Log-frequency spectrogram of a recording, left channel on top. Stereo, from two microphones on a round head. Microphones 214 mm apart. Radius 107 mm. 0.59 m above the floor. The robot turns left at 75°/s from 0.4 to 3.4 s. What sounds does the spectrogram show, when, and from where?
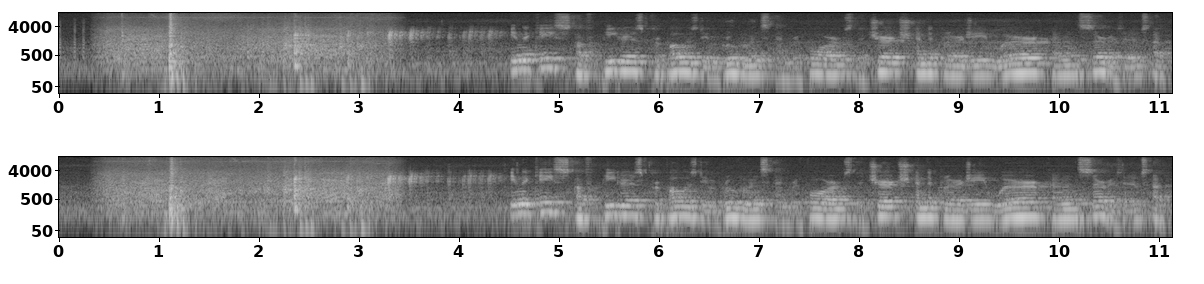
0.6 s a microwave: 55° left (ahead or behind), 2 m; by 1.3 s 60° left (ahead or behind), 2 m
2.3 s a crack: centre (ahead or behind), 4.5 m; by 4.4 s 80° right, 4.5 m
4.5 s a man speaking: 45° right (ahead or behind), 4 m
